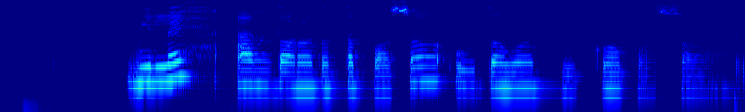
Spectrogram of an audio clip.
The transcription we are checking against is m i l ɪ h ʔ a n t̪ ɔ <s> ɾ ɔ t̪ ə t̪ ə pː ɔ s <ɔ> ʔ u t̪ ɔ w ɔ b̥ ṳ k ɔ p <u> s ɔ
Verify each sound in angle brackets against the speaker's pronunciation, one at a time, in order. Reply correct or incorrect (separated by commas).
incorrect, correct, incorrect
